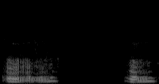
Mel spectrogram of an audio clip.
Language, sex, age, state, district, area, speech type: Assamese, male, 45-60, Assam, Darrang, rural, conversation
